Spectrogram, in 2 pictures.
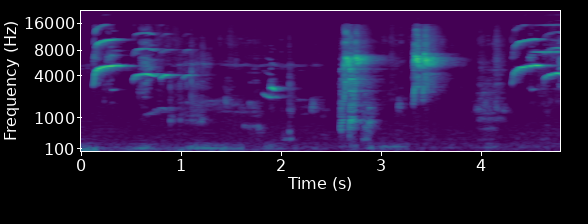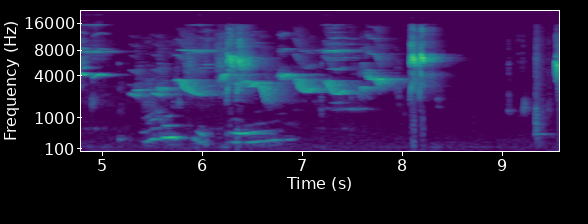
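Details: Oriental magpie-robin crecetan lure: short curved whistles and harsh rasping bursts, then a fast run of descending buzzy notes and chatter, with brief quieter twitters in between.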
